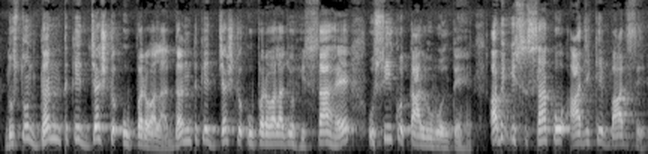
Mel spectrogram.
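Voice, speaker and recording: A man teaching an exam-prep grammar lesson, explaining step by step, repeating his phrases and slowly sounding out syllables to demonstrate pronunciation. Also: fairly high pitch, darkish tone. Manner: explains step by step, repeats phrases, often addresses viewers as friends.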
